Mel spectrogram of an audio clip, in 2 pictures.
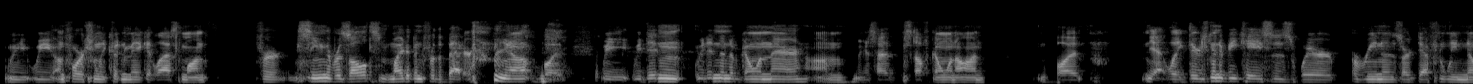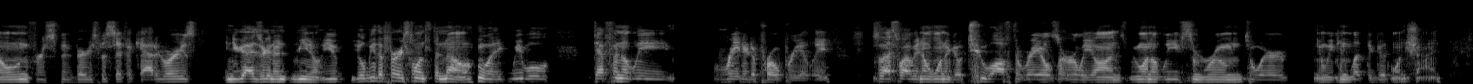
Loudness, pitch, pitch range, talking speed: -32 LUFS, 120 Hz, 115-130 Hz, 220 wpm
